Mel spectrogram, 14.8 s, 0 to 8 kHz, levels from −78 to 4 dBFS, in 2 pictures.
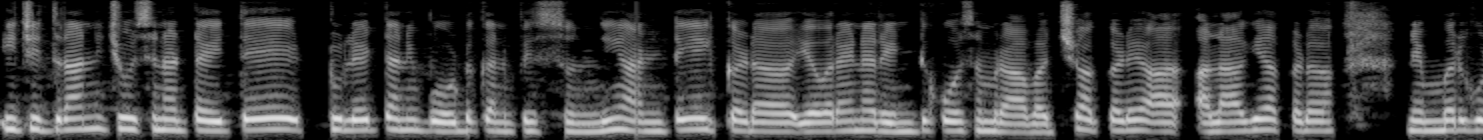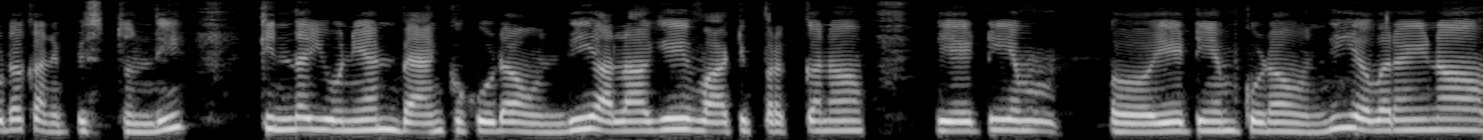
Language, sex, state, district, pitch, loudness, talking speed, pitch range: Telugu, female, Andhra Pradesh, Anantapur, 210 Hz, -16 LUFS, 135 wpm, 195-225 Hz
